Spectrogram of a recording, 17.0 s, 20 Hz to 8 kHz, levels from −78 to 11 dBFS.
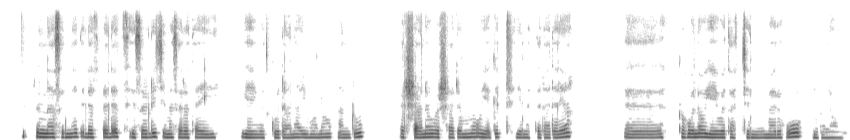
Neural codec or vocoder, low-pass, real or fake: none; 7.2 kHz; real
